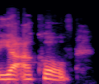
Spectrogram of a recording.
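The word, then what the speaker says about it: יעקב: same thing here with yaakov this iron we say it's a silent letter but if it if it follows a letter that has its own vowel we're going to separate the sounds also here so and here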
